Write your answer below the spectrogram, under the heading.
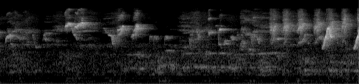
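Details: Kolibri ninja sunbird singing energetically: fast run of high, sharp chirps and squeaks, rising to bright downward-sweeping notes toward the end.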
